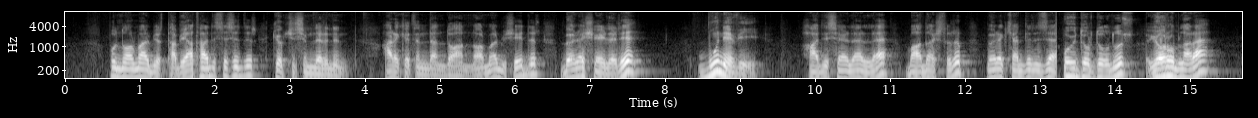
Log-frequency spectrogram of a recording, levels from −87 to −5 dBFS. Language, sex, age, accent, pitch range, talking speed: Turkish, male, 60-79, native, 85-120 Hz, 85 wpm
